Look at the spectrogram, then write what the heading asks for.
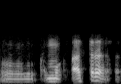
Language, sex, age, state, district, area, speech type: Sanskrit, male, 18-30, Assam, Biswanath, rural, conversation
